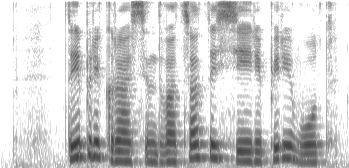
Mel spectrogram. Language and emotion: Russian, neutral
